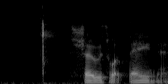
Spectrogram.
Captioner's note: lip smack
